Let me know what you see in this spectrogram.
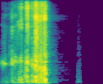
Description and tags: That delicious crunchy sound!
